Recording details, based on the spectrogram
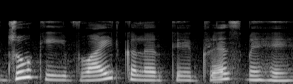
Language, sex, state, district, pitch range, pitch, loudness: Hindi, female, Madhya Pradesh, Bhopal, 195-250 Hz, 200 Hz, -18 LUFS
